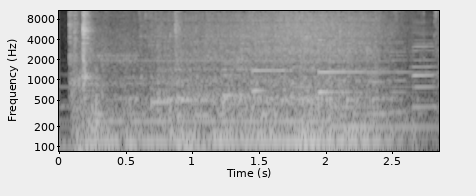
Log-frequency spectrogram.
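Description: A washing machine at a self-service laundromat starting a wash cycle with a duvet and clothes, with a steady mechanical motor hum and a low droning whir that holds for a few seconds. No one speaks.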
